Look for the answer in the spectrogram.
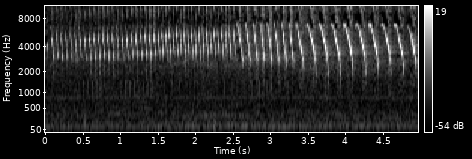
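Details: Canary song used as a lure to make young canaries sing: a fast buzzy trill of high repeated notes that switches to slower, louder descending whistled sweeps, about two per second.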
